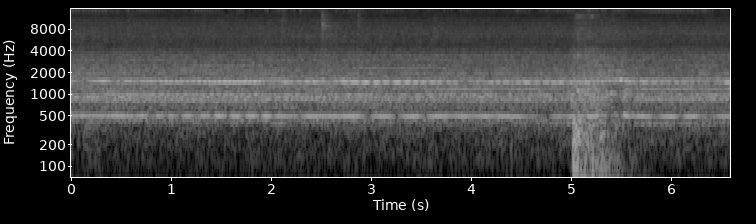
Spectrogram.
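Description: Four counter-rotating shrouded propellers on an RC car, spun by brushless motors, running steadily with a high whine over a hiss of rushing air. There is a brief low thump about five seconds in.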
